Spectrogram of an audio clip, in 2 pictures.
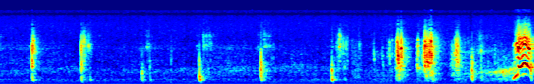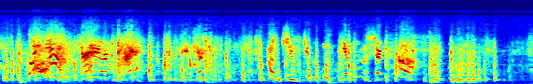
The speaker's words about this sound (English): Be quiet while I get over here and hoist this chair.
